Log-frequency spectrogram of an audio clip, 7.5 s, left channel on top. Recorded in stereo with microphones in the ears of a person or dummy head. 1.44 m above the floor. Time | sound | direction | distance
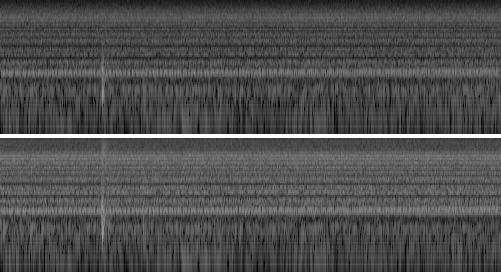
0.0 | a drone | 35° right (ahead or behind) | ?
1.5 | a snare drum | 85° right | ?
